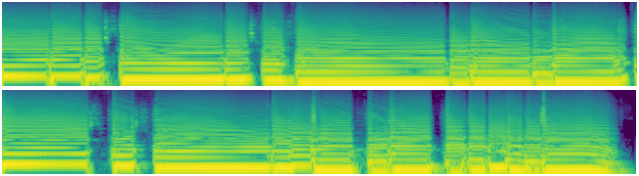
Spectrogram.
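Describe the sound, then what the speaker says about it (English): Logic Pro's Fuzz Hybrid synth preset, blending a big fuzz synth with bass, plays loud distorted sustained notes with a thick low end and buzzy harmonics, in phrases broken by short gaps, with no voice. "This is called the Fuzz Hybrid, and it's supposed to be a mix between a big fuzz synth and a bass"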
